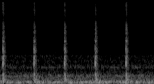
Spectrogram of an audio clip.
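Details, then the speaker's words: 2011 Ford F-150 with temperature set fully cold: sharp even clicking behind the dash as the failing AC blend door actuator's potentiometer can't reach its end limit; fixed by replacing actuator (YH1933). "hear a lot of clicking this is caused by the current actuator that's in there having a potentiometer it cannot reach the end limit"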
